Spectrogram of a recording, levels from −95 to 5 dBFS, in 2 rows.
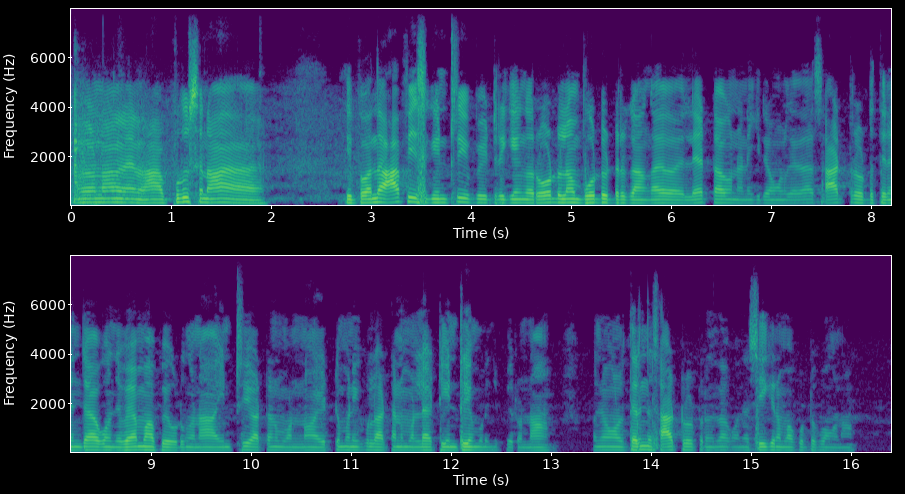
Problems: background sounds at intervals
